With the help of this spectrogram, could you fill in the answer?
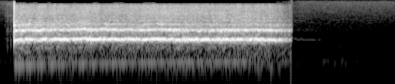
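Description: A single loud car tire screech sound effect, a steady high-pitched squeal of rubber skidding on pavement, holding for about a second and a half before cutting off abruptly.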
